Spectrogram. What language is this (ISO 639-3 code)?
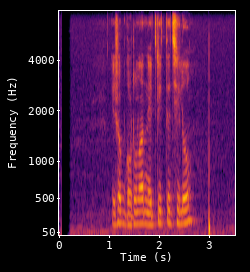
ben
